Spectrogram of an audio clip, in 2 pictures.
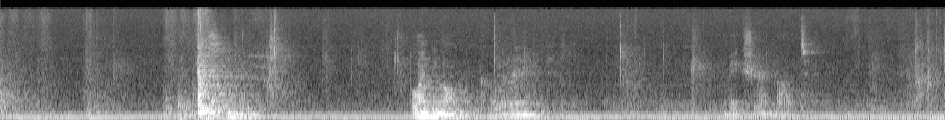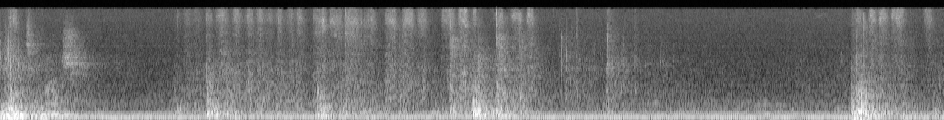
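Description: A paintbrush dabs and scrapes on canvas.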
